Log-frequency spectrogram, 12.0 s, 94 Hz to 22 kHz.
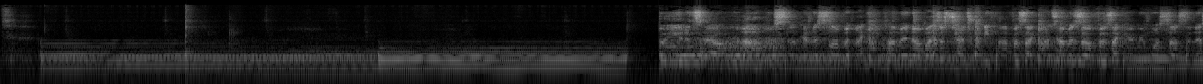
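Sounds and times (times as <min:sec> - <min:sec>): tinny keyboard chords from phone speaker: 0:00.4 - 0:06.3
fuller louder music: 0:00.4 - 0:12.0.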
